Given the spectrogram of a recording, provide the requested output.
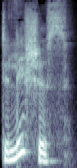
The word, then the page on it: delicious: British English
